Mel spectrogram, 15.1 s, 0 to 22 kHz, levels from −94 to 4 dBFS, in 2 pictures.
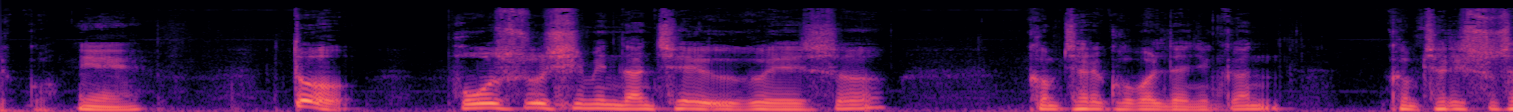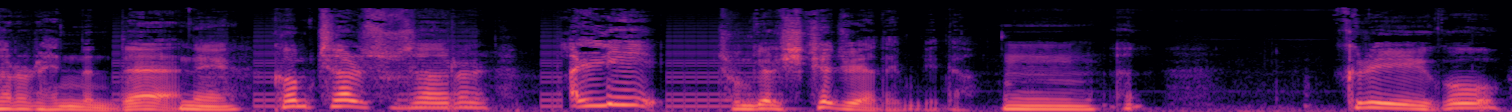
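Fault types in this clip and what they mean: GSM phone buzz: The audio circuit rectified a 2G phone's data bursts, adding a raspy 217 Hz buzz that comes and goes, about 17 dB below the speech.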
